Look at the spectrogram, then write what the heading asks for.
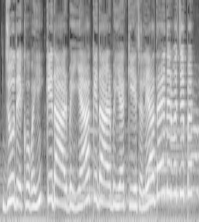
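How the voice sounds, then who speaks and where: A high-voiced wife in a radio drama, sharp-tongued and theatrical, speaking. Music plays behind her. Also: lively intonation, moderate pace. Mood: scolding. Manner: scolding, complaining, theatrical. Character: nagging, sharp-tongued village wife of a poor blind labourer. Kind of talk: Hindi radio drama acting.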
